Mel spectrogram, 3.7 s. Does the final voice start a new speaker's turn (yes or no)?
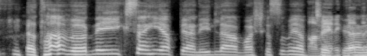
yes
